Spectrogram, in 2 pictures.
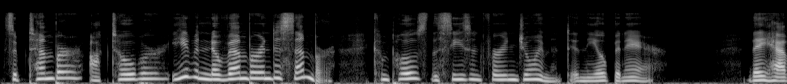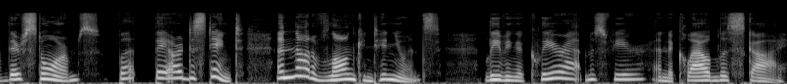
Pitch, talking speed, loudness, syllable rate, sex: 225 Hz, 135 wpm, -18 LUFS, 4.6 syllables/s, female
